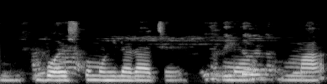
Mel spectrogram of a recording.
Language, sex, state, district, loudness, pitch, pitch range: Bengali, female, West Bengal, Paschim Medinipur, -16 LUFS, 195 Hz, 195-205 Hz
